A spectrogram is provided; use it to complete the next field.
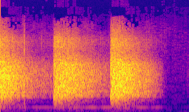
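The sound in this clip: Gunshots, three sharp loud bursts about a second apart, each trailing off in a long decaying tail before silence falls.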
